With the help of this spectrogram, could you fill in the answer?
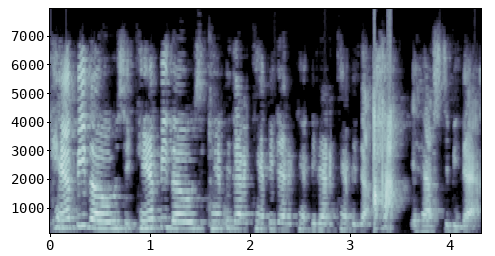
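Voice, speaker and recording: A woman's voice, high in pitch. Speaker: nurse educator. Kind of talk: lecture.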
